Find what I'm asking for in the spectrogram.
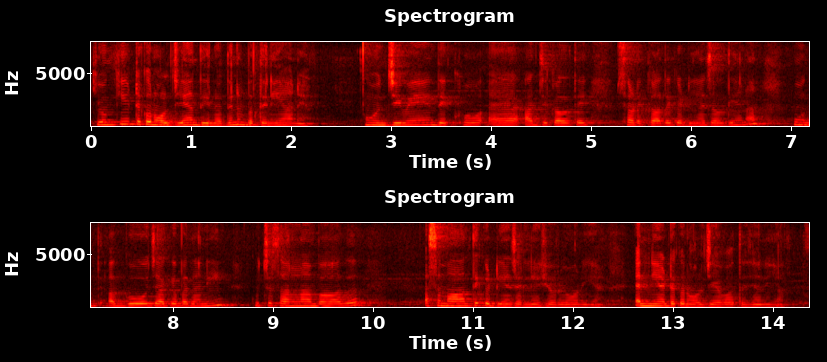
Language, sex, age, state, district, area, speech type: Punjabi, female, 30-45, Punjab, Jalandhar, urban, spontaneous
